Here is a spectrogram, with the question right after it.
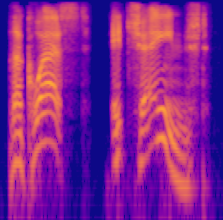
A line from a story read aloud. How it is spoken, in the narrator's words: another man suddenly shouted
